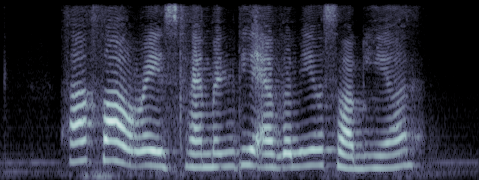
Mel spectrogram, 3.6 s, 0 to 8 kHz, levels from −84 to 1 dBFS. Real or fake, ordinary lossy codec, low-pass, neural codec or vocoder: fake; none; 7.2 kHz; codec, 16 kHz, 0.5 kbps, X-Codec, HuBERT features, trained on general audio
